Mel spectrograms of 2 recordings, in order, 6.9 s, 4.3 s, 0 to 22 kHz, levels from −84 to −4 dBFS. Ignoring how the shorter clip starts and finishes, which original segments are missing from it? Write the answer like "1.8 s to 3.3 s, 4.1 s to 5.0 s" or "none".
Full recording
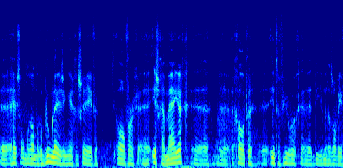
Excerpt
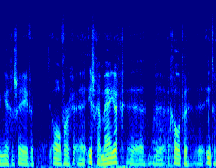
none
